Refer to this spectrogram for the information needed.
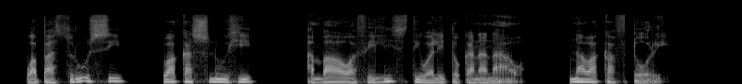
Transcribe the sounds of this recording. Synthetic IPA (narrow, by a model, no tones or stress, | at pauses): wapaθɾusi | wakasluhi | ambaɔwafilistiwalitɔkanana̰ɔ̰ | nawakaftɔ̰ɾḭ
